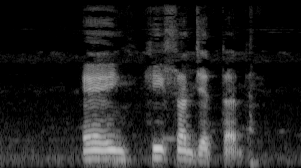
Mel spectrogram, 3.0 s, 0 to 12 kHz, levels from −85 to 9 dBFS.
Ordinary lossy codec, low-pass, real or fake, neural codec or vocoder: AAC, 64 kbps; 10.8 kHz; real; none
